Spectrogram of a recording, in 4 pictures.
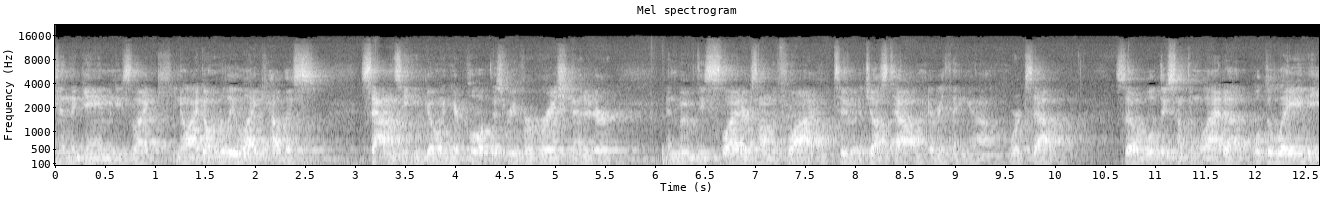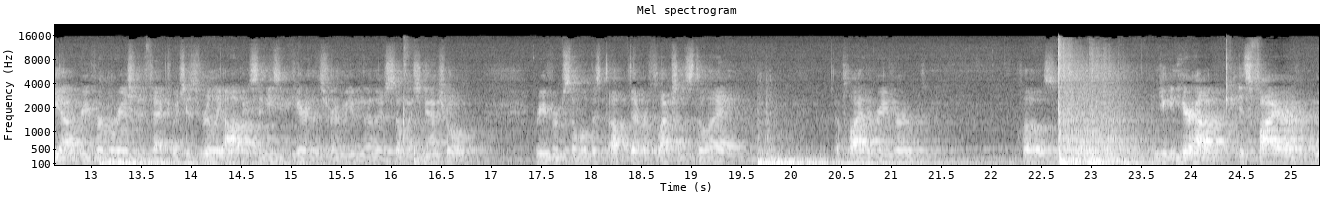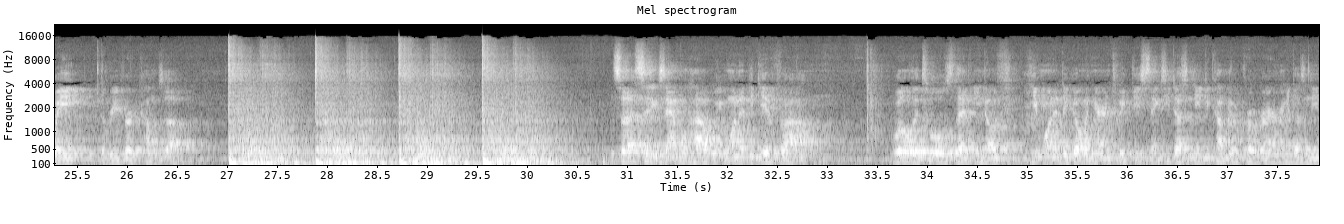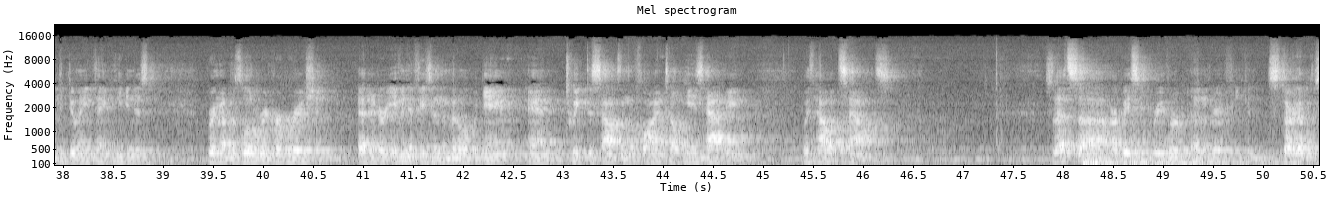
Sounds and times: Thump, thud: 0:19.7 - 0:20.4, 0:22.7 - 0:23.5, 0:27.0 - 0:30.4.

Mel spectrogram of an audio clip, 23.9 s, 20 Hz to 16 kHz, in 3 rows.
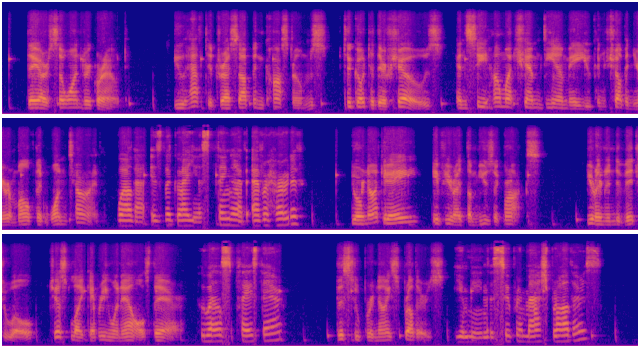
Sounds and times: Speech: 0:00.4 - 0:01.6, 0:02.2 - 0:11.7, 0:12.4 - 0:14.7, 0:15.3 - 0:19.4, 0:20.1 - 0:23.4.

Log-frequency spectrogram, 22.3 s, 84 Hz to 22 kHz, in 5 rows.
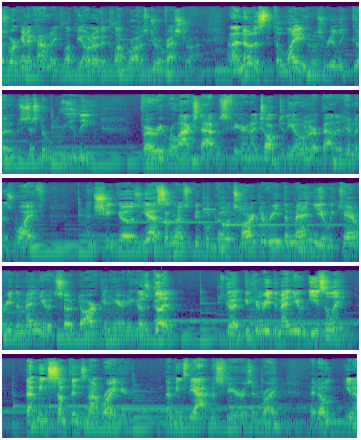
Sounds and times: Music: 0:00.0 - 0:22.2
Speech: 0:00.0 - 0:22.2.

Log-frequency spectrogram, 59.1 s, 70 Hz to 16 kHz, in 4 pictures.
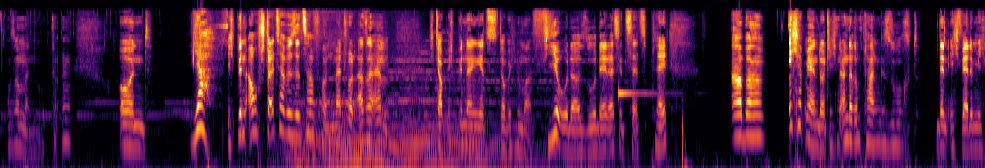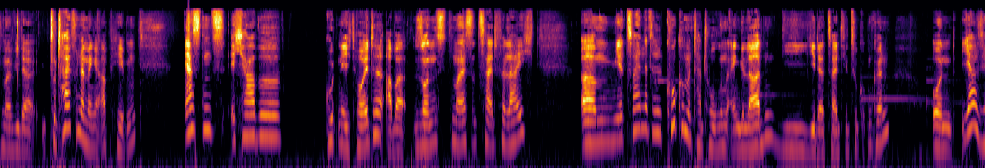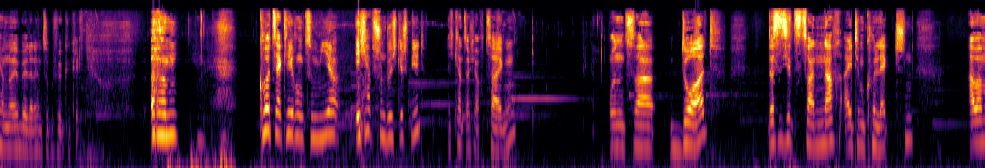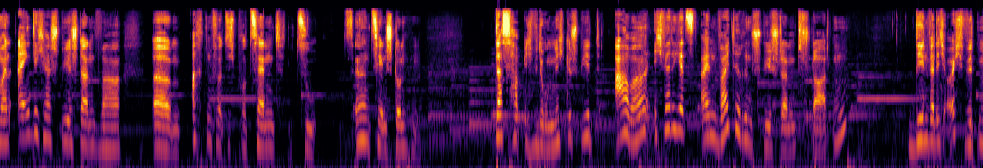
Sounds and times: Speech: 0:00.0 - 0:10.1, 0:11.0 - 0:16.9, 0:17.6 - 0:19.1, 0:19.7 - 0:22.8, 0:23.5 - 0:28.2, 0:28.8 - 0:30.9, 0:31.8 - 0:37.4, 0:38.6 - 0:40.5, 0:41.1 - 0:43.3, 0:44.1 - 0:50.7, 0:51.7 - 0:57.1, 0:57.9 - 0:59.0.

